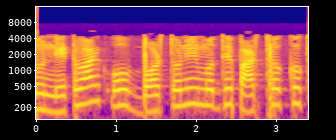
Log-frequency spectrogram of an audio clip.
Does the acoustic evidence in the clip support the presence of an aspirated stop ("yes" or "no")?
yes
